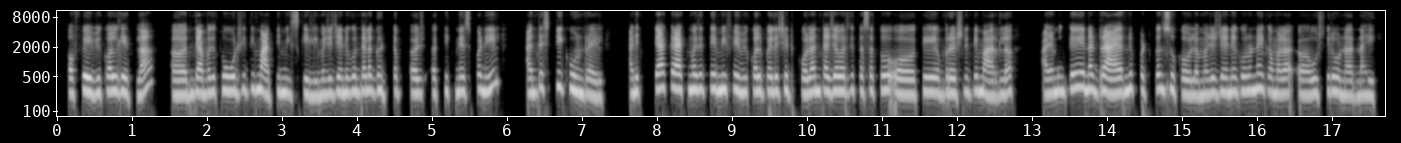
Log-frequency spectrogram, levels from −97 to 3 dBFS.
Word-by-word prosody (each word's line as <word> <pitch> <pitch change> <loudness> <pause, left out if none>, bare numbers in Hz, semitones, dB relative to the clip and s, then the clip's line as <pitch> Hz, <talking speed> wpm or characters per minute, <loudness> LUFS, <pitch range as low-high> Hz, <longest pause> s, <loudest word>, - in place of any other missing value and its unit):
अ, 230 - +2
फेविकॉल 245 +1 +4
घेतला, 215 -2 +1 0.3
अ, 215 -1 +1
त्यामध्ये 235 +1 +3
थोडीशी 255 0 0
ती 275 - -4
माती 225 0 +3
मिक्स 230 -4 -2
केली, 210 -3 -2
म्हणजे 220 +2 -2
जेणेकरून 240 +1 0
त्याला 255 +1 +1
घट्ट 250 -2 -4
अ, 230 -1 -3 0.2
अ, 230 - -1
थिकनेसपण 245 +2 -2
येईल 295 +9 0 0.4
आणि 230 0 0
ते 295 - -2
स्टिक 305 0 -2
होऊन 255 -4 +3
राहील 200 -3 -2 0.4
आणि 230 +2 +1
त्या 285 +3 +3
क्रॅकमध्ये 275 -1 +5
ते 280 -1 +1
मी 270 +1 +4
फेविकॉल 250 -1 +1
पहिले 250 0 +2
चिटकवलं 240 -1 -2
आणि 250 0 +2
त्याच्यावरती 255 0 +2
तसा 255 +1 -2
तो 265 0 +2
अ, 215 -1 +1
ते 245 -1 +1
ब्रशने 235 +1 -1
मारलं 220 -1 +1 0.4
आणि 220 0 0
मग 250 +1 +1
ते 295 +2 +3
ना 275 0 +3
ड्रायरने 235 +1 +5
पटकन 275 +2 -3
सुकवलं, 220 -5 -2
म्हणजे 215 +3 -2
जेणेकरून 250 +2 -1
नाही 280 0 +1
का 245 -2 -5
मला 225 0 0
अ, 215 -1 -3
उशीर 230 +3 -4
होणार 210 -4 -1
नाही 205 0 -4
240 Hz, 185 wpm, -22 LUFS, 225-255 Hz, 0.4 s, क्रॅकमध्ये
